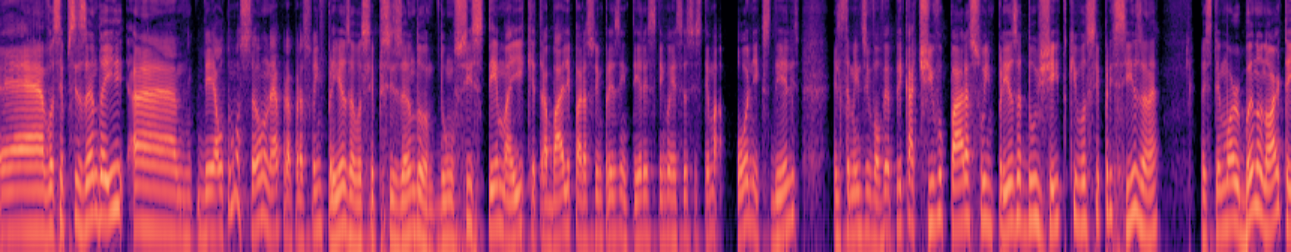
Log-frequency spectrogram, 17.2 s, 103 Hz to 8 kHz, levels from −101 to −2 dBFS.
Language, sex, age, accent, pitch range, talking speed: Portuguese, male, 20-39, Brazilian, 135-180 Hz, 180 wpm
